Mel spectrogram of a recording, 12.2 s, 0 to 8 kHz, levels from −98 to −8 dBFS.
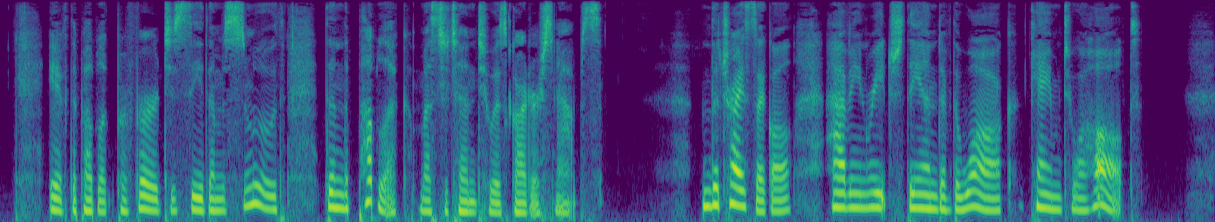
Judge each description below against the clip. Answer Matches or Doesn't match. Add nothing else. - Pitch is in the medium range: Matches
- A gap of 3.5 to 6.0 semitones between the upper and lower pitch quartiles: Matches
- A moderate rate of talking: Matches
